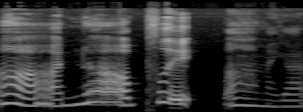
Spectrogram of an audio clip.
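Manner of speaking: slow, pleading voice, cracking and breaking. Narrating a painful memory while feeling too much guilt, voice cracking. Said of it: "my voice is cracking".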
